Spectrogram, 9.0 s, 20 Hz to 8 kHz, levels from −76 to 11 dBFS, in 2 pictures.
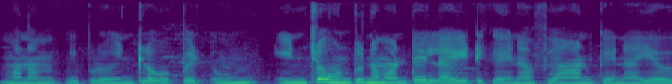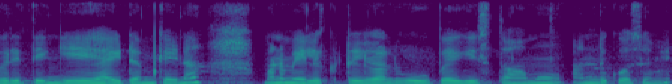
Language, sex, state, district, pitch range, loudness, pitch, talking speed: Telugu, female, Andhra Pradesh, Guntur, 175-195 Hz, -27 LUFS, 185 Hz, 145 wpm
